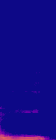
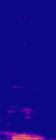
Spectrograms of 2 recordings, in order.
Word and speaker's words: whoever: ini emang penulisannya Who aku juga dulu mengucapkannya Wu W wu whoever wu tapi ternyata bukan wu si yang diilanginnya tuh huruf yang diilangnya tuh huruf eh w-nya jadi kita bacanya hu whoever whoever w-nya dihilangin gitu jadi enggak usah dianggap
